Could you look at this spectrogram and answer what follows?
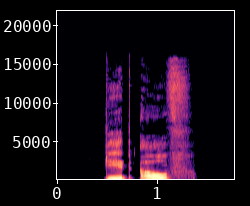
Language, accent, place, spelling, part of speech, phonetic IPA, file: German, Germany, Berlin, geht auf, verb, [ˌɡeːt ˈaʊ̯f], De-geht auf.ogg
- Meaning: inflection of aufgehen: 1. third-person singular present 2. second-person plural present 3. plural imperative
